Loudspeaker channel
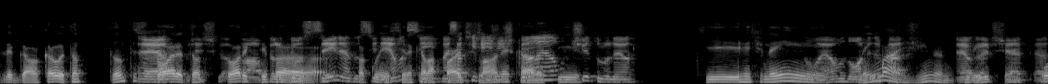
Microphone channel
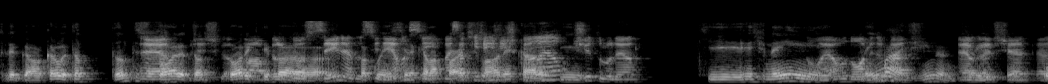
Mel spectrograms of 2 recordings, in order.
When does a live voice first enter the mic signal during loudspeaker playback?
none

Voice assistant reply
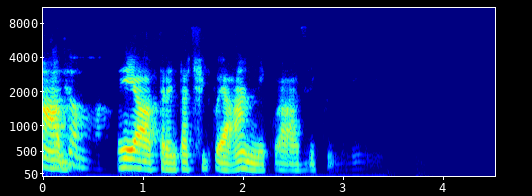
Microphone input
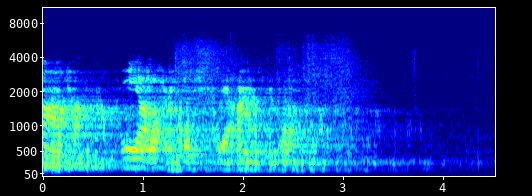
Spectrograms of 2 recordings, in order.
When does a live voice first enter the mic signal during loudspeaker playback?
none

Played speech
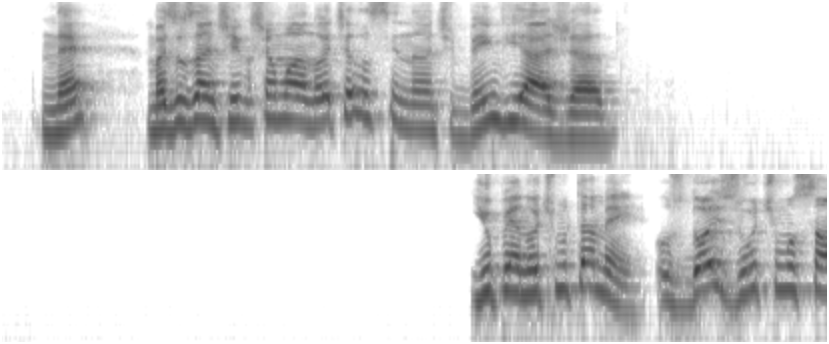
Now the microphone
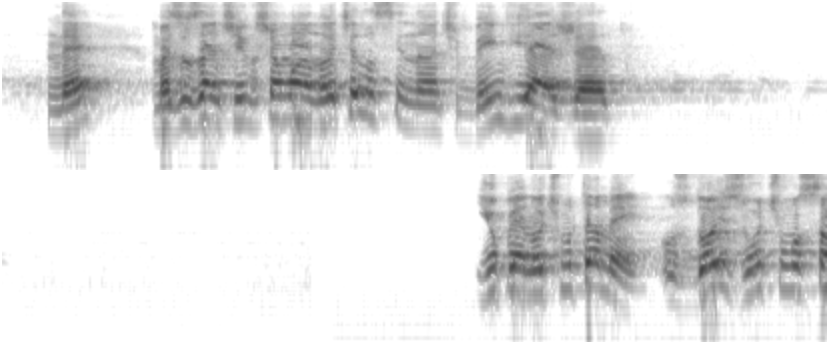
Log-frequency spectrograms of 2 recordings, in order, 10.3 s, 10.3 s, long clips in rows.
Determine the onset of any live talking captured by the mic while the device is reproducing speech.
none

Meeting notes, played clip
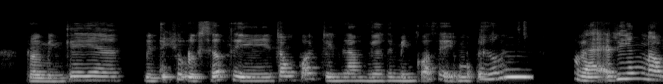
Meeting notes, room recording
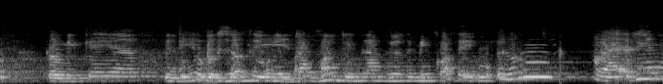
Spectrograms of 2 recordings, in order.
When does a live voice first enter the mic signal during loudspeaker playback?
1.7 s

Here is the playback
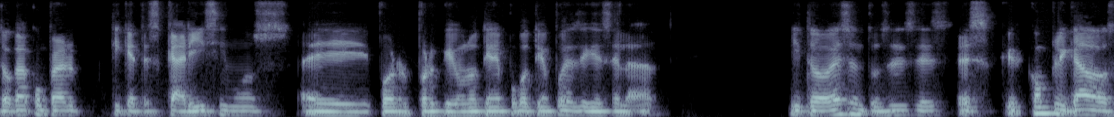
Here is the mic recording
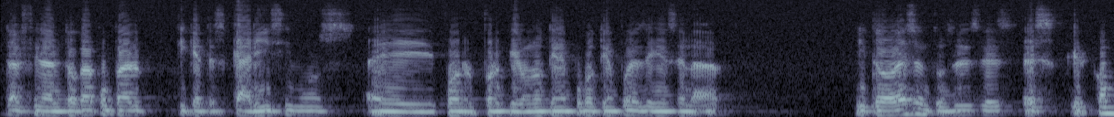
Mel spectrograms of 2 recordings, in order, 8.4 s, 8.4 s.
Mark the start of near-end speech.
none

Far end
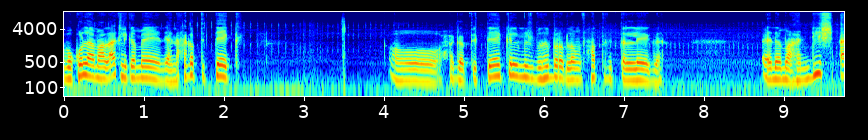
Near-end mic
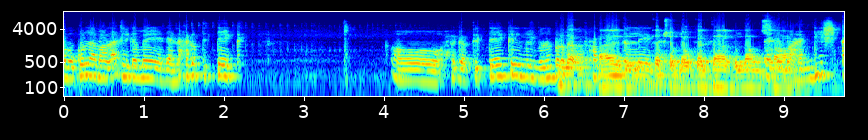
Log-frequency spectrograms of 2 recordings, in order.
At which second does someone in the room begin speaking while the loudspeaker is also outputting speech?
6.2 s

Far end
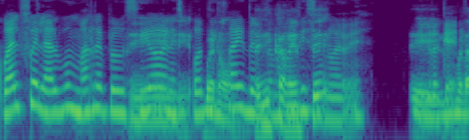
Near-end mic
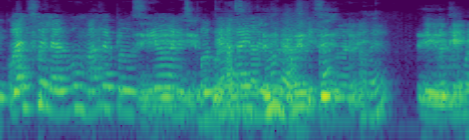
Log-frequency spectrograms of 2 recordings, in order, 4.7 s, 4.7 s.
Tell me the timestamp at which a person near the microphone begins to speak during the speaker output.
1.9 s

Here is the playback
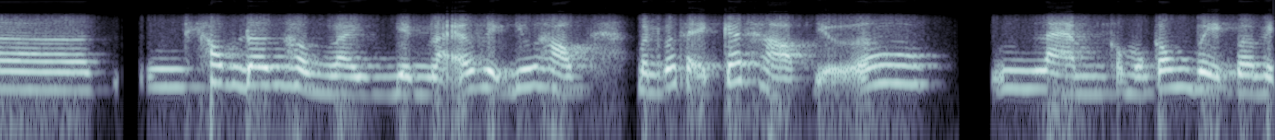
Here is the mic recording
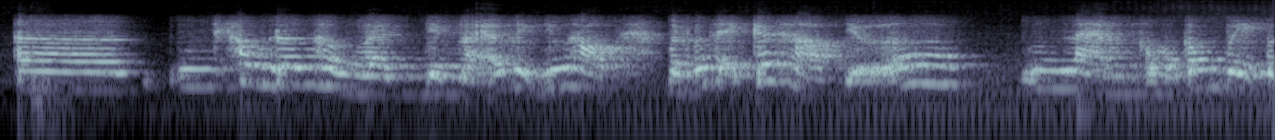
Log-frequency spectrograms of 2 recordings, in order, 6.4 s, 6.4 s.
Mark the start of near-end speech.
none

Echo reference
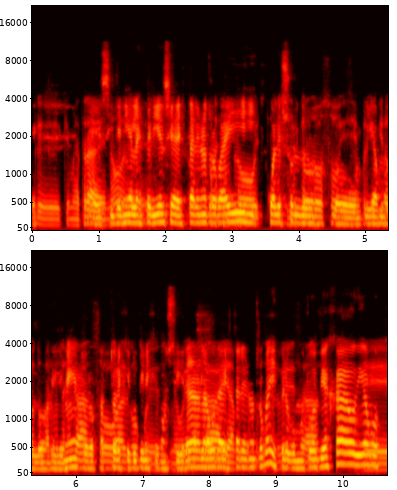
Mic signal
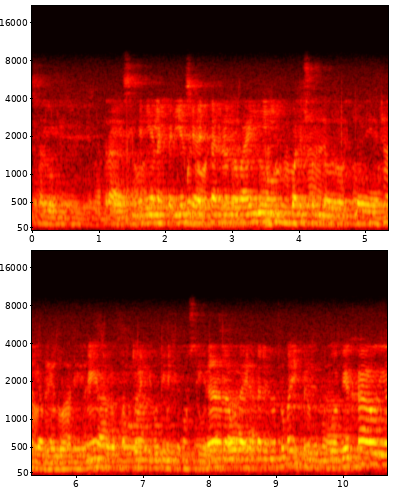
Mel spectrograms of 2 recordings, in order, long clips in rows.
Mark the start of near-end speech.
2.1 s

